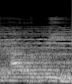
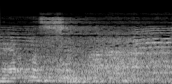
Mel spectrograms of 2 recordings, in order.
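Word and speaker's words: Hermès: Bacanya Army, bukan Hermes. Army itu bahasa. Loh kok bahasanya tulisannya Hermes banyak? Ya itulah bahasa Perancis itu bahasa yang munafik. Tulisan sama bacanya beda.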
